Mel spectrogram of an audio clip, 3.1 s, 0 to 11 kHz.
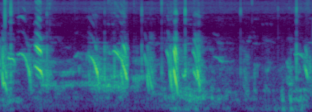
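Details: Indian ringneck parakeets recorded on 19 January 2024: a busy run of harsh, downward-sweeping squawks and chattering notes, several overlapping in quick succession, with brief pauses between bursts.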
